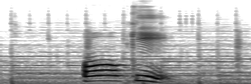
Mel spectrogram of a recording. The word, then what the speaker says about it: 大きい: 姉お姉さん The word for big has a double length o at the beginning. 大きい One major difference between hiragana and katakana is how these long vowels are written.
